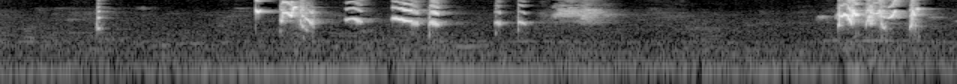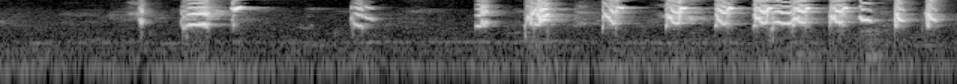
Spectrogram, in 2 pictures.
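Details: Tame lovebirds chirping, scattered sharp high chirps building into a fast, almost continuous series of rasping chirps toward the end.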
